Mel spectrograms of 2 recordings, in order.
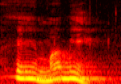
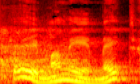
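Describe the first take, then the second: First: High-pitched attempt at an Aussie kid; Australian kid. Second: Loud, high, hammed-up Aussie kid; bad Australian accent. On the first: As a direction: try a child's Australian accent, pitched up. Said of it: "Aussie kid saying". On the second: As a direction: ham up a bad Australian accent through laughter. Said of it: "I can't mimic the Australian accent".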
